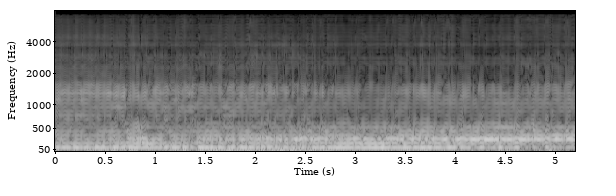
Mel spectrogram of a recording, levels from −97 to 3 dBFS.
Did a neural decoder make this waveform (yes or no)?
yes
